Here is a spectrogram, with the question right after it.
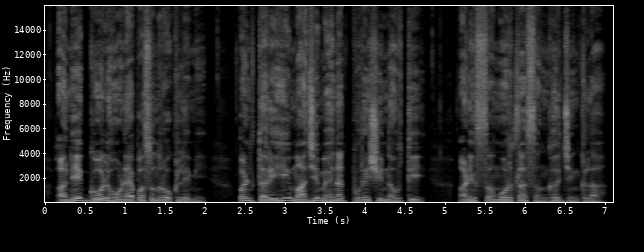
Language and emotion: Marathi, sad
